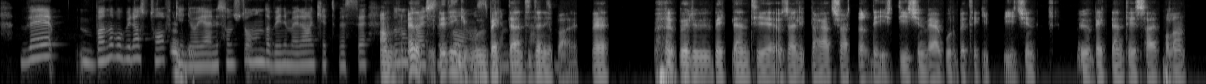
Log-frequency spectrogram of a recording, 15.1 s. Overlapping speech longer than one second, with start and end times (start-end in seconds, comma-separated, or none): 4.8-7.0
